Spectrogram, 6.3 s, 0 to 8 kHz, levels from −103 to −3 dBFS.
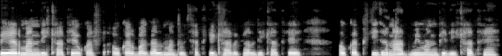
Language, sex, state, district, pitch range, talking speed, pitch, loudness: Chhattisgarhi, female, Chhattisgarh, Jashpur, 150-230 Hz, 200 wpm, 225 Hz, -17 LUFS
